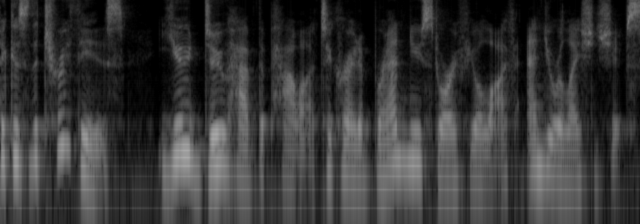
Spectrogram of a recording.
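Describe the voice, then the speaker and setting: With an Australian accent, the speaker moves at a moderate pace. The pitch swings very widely. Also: woman, medium pitch for a woman, very clean recording, silent background. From Australia, rural bush. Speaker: podcast host, life coach. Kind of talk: podcast intro monologue.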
